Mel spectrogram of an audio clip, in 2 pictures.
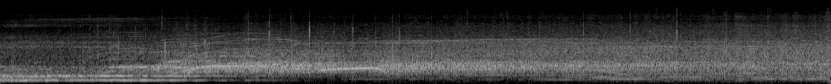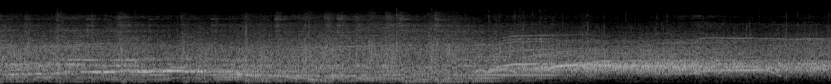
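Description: Acoustic guitar playing slow, sustained closing notes while a large arena crowd cheers and applauds. The guitar notes stop a few seconds before the end and the crowd noise swells.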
